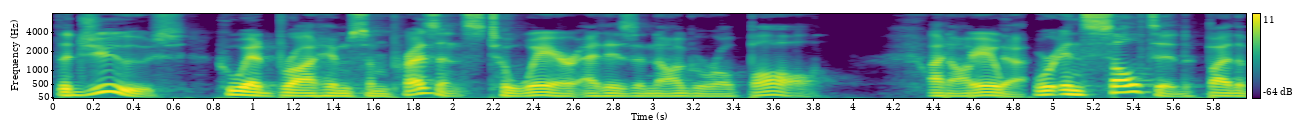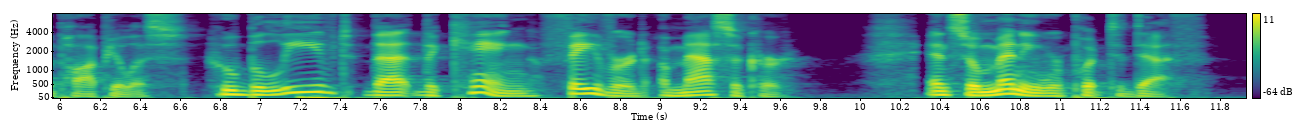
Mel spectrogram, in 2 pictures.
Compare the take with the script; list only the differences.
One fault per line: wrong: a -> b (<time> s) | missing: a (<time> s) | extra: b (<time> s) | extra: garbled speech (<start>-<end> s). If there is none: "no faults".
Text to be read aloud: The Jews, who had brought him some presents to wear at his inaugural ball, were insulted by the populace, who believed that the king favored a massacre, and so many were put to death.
extra: garbled speech (4.4-4.9 s)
